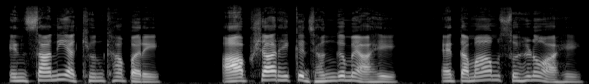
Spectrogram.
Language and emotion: Sindhi, neutral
